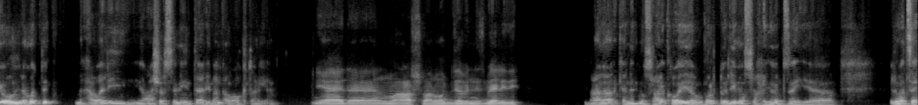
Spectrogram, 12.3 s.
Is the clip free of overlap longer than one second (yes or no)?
yes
